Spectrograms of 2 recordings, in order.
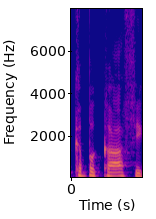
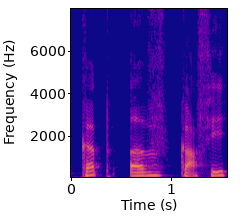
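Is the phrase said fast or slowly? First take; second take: fast; slowly. First: The phrase is said quickly and run together. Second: The phrase is said slowly and fully.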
